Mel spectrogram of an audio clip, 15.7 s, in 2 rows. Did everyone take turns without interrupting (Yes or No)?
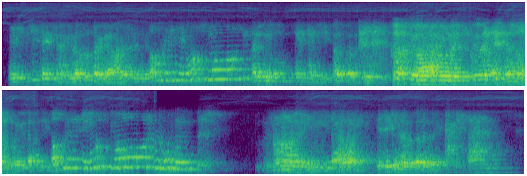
No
